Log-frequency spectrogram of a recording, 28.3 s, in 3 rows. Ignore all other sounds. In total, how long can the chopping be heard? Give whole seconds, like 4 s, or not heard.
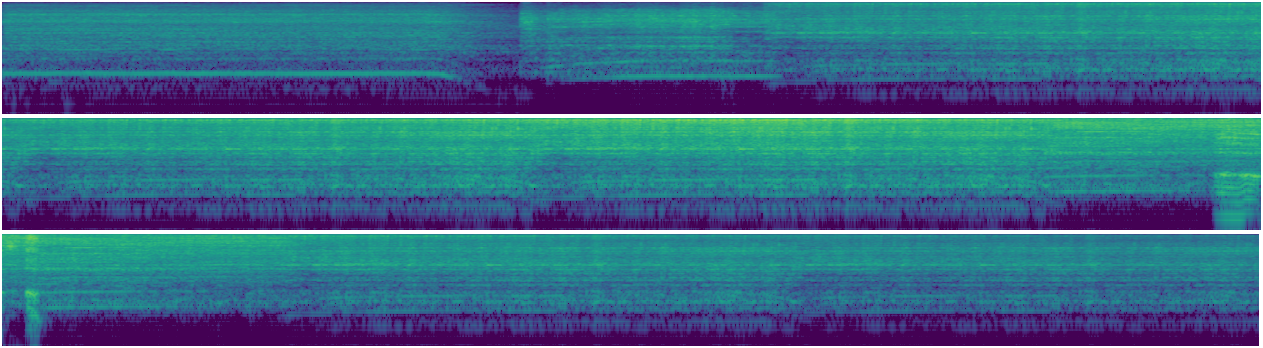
not heard.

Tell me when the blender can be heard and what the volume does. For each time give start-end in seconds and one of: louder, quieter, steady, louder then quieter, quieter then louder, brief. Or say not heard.
0.0-28.2 louder then quieter.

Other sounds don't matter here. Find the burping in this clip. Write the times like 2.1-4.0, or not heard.
18.5-19.2.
